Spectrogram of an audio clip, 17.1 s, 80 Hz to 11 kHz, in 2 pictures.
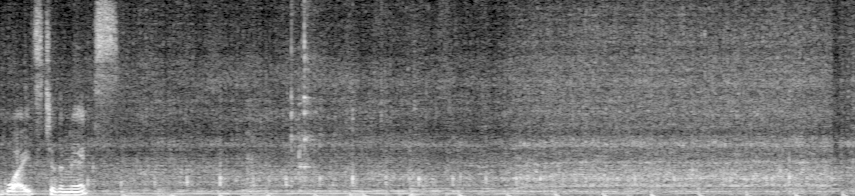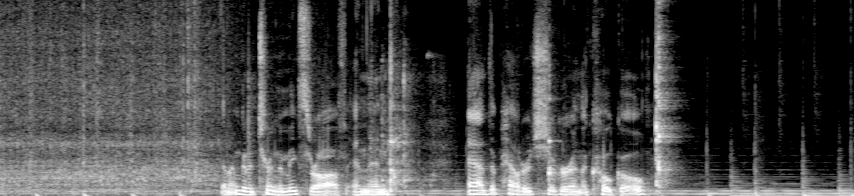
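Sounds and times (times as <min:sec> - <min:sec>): stand mixer churning paste: 0:00.0 - 0:11.4.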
